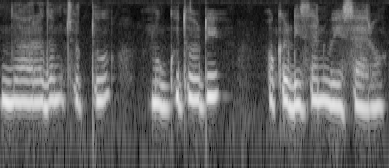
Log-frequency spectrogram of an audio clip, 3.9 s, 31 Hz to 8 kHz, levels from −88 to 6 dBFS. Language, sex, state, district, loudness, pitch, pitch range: Telugu, female, Telangana, Mahabubabad, -14 LUFS, 280 Hz, 255-295 Hz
